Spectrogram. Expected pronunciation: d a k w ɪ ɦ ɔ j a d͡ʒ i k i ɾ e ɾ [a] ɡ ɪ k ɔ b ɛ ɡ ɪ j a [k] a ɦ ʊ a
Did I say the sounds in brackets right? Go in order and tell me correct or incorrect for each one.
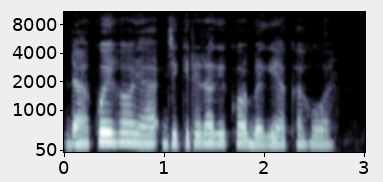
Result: correct, correct

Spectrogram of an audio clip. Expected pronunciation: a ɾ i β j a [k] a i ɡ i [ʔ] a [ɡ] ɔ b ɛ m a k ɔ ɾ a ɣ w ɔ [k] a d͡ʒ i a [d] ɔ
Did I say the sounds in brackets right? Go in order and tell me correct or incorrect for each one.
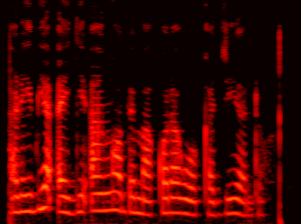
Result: incorrect: ʔ, correct, incorrect: ŋ, correct, correct

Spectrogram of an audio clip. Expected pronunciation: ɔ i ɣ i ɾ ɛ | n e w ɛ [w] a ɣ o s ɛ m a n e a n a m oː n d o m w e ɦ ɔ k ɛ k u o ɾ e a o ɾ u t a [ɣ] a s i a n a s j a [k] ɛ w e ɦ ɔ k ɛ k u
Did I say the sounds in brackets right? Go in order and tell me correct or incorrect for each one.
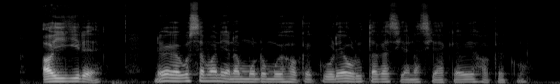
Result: incorrect: ɣ, correct, correct

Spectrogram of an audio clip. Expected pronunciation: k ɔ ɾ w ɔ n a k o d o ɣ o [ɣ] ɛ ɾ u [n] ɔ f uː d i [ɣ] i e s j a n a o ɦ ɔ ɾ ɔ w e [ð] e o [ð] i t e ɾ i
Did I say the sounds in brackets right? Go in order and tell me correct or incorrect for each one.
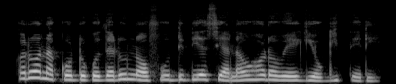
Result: incorrect: ð, correct, incorrect: ð, incorrect: ɣ, incorrect: ɣ

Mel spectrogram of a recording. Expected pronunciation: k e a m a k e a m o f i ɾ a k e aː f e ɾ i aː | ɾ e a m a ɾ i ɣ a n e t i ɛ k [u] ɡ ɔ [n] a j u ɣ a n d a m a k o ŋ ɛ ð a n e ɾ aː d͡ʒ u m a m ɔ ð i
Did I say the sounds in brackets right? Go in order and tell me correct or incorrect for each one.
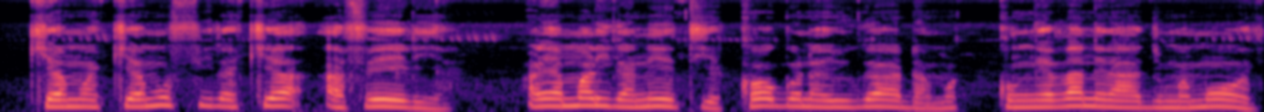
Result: incorrect: ɔ, correct

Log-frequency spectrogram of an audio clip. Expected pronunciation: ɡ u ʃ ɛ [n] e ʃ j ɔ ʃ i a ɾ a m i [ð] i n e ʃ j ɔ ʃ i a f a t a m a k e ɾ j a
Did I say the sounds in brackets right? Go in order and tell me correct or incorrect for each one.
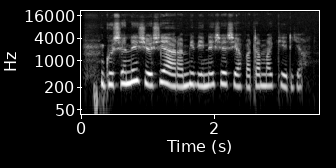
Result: correct, correct

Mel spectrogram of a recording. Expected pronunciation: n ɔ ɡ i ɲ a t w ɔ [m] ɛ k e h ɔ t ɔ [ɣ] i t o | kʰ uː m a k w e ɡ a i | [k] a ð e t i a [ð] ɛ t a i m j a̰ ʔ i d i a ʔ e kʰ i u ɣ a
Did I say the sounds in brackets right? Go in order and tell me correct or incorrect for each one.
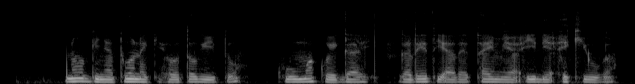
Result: incorrect: n, correct, incorrect: ɡ, correct

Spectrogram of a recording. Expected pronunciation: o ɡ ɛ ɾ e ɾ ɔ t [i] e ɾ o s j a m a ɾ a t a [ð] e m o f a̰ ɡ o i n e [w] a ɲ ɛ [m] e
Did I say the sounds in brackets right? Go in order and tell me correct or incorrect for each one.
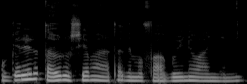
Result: incorrect: a, correct, correct, incorrect: n

